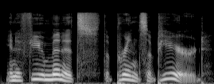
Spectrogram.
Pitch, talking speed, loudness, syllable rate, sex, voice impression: 200 Hz, 195 wpm, -17 LUFS, 6.1 syllables/s, female, feminine, adult-like, tensed, powerful, clear, slightly raspy, intellectual, calm, slightly friendly, elegant, lively, slightly intense, slightly sharp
